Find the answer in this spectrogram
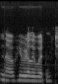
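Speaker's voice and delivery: soft theatrical stage whisper meant to carry. Player responds to a sobbing character, in a stage whisper. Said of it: "That was like a stage whisper".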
